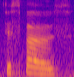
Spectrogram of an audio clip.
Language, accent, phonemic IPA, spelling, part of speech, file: English, US, /dɪsˈpoʊz/, dispose, verb / noun, En-us-dispose.ogg
- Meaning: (verb) 1. To eliminate or to get rid of something 2. To distribute or arrange; to put in place 3. To deal out; to assign to a use 4. To incline 5. To bargain; to make terms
